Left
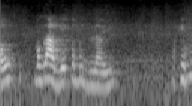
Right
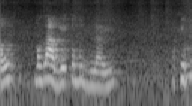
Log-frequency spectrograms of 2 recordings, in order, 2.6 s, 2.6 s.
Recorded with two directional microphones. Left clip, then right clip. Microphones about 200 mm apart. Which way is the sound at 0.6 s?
15° right (ahead or behind).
